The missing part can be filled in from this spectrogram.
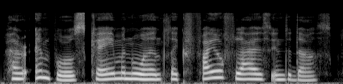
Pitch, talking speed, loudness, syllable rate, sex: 245 Hz, 175 wpm, -15 LUFS, 4.6 syllables/s, female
